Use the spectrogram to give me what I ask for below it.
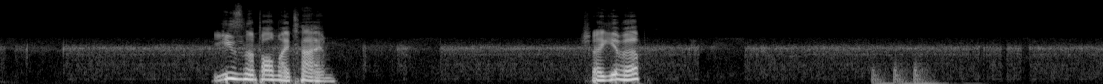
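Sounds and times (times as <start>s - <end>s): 
steady hiss: 0.0s - 11.0s
speech: 2.1s - 3.4s, 5.9s - 6.6s
knocking on a door: 8.7s - 9.7s.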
